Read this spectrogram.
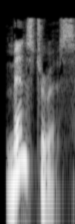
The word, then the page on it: menstruous: British English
